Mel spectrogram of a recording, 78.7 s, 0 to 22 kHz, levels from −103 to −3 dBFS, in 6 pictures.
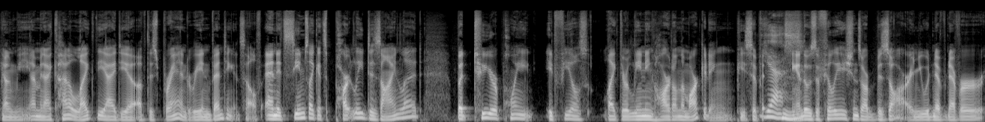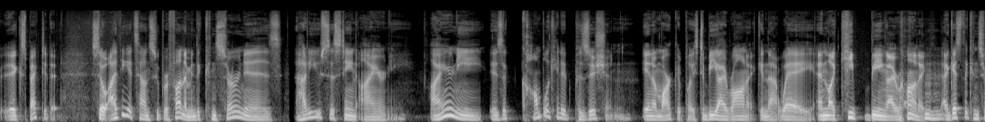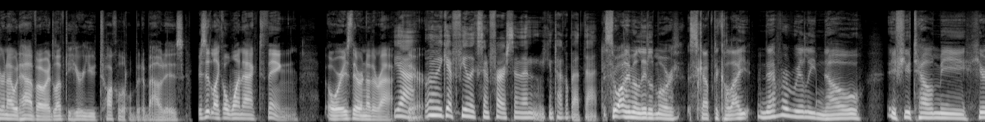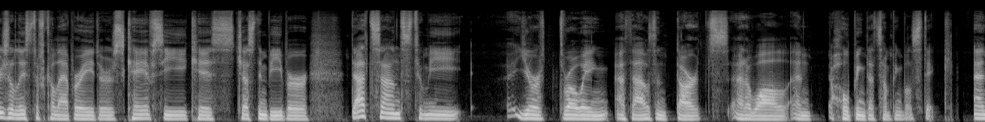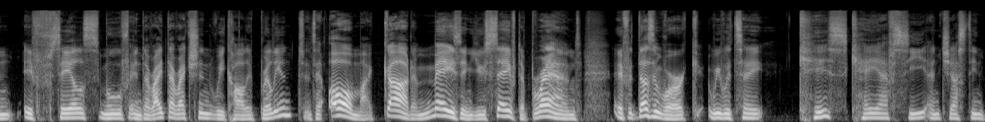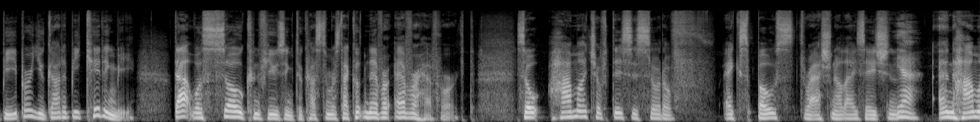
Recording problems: abrupt cut into speech; at the end

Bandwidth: 15 kHz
